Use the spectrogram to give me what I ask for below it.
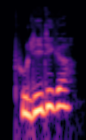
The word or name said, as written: politiker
